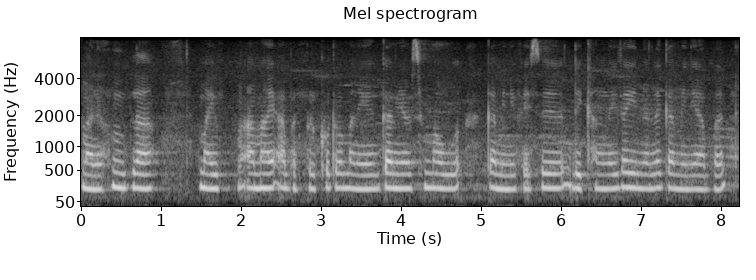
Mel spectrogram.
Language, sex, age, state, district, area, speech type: Bodo, female, 18-30, Assam, Udalguri, rural, spontaneous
